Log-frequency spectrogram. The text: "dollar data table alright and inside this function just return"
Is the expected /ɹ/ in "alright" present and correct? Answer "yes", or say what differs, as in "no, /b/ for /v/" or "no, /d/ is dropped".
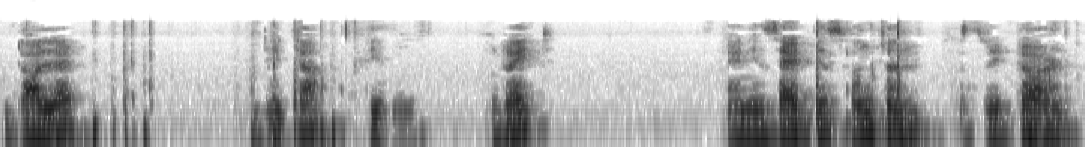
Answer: yes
